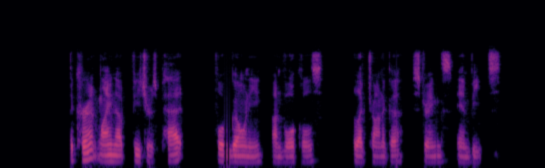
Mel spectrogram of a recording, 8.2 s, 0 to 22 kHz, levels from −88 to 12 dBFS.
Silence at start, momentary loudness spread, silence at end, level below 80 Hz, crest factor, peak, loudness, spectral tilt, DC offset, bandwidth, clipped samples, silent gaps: 1.05 s; 10 LU; 0.7 s; -78 dBFS; 22 dB; -18 dBFS; -39 LUFS; -2.5 dB/octave; under 0.1%; 8 kHz; under 0.1%; 1.88-1.98 s, 2.39-2.43 s, 2.76-3.22 s, 3.95-4.08 s, 4.85-5.30 s, 6.06-6.19 s, 6.81-6.86 s, 7.24-7.32 s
